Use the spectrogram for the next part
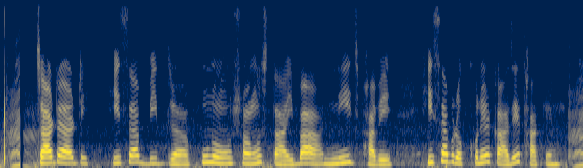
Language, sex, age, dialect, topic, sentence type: Bengali, female, 31-35, Standard Colloquial, banking, statement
